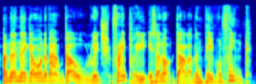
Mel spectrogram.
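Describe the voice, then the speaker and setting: A man's voice: a little high, sing-song, fairly quick, bright, forceful tone, dry recording, studio quality, voice pushed up. A man voicing an earnest, timid young female dwarf in a raised, hesitant voice. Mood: earnest, fretful.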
